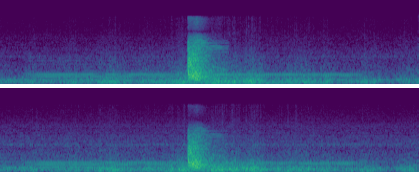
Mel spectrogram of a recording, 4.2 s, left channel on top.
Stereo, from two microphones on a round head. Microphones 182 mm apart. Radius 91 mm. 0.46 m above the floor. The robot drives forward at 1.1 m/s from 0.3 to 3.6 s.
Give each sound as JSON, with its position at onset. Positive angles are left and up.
{"t": 1.9, "sound": "hammering", "side_deg": 75}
